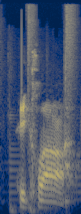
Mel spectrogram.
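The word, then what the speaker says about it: Éclat: Is that how you pronounce it, Éclà? Éclà. Éclà, like a little, like Target, a little bit. Like it means, yes, it's be brilliant in French.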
